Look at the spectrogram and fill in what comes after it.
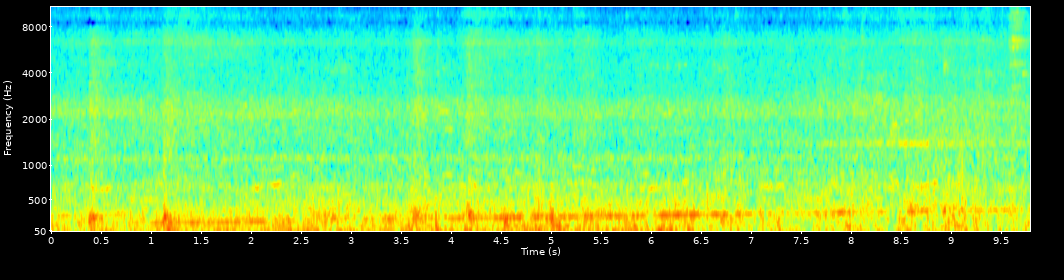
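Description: Mumbai suburban electric local train running, its motor whine climbing steadily in pitch as the train picks up speed, with scattered knocks of wheels over the rail joints.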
